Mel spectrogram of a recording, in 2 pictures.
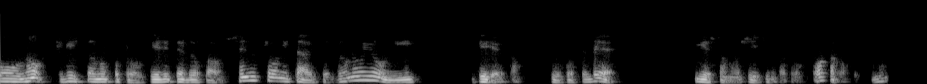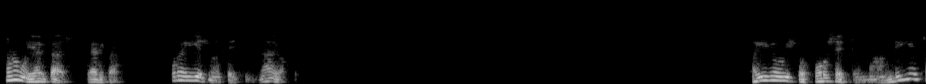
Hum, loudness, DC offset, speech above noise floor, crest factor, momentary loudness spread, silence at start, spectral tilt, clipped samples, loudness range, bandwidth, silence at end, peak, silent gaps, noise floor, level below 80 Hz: none; -24 LUFS; under 0.1%; over 67 dB; 20 dB; 13 LU; 0 s; -12 dB/octave; under 0.1%; 7 LU; 4 kHz; 0.05 s; -6 dBFS; 6.64-6.92 s, 8.95-9.29 s, 12.62-16.74 s; under -90 dBFS; -62 dBFS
